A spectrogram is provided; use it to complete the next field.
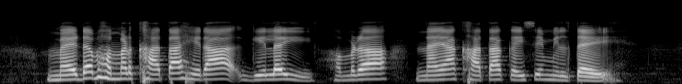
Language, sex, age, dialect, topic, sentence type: Magahi, female, 51-55, Southern, banking, question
